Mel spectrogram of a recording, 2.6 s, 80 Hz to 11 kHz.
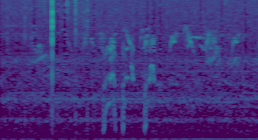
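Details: Osprey at the Charlo nest, evening feeding on July 9, 2019, 6pm MDT. A brief handful of short, rising chirps and one sharp click, set against a continuous low hum.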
